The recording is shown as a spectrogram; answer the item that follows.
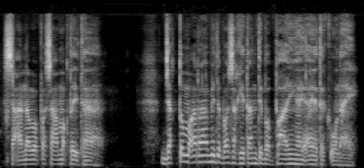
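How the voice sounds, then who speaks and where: A man plays an earnest suitor in a radio drama, gentle, persistent and deeply smitten. He has an Ilocano accent and a fairly low, husky voice. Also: lively intonation, normal speed. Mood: earnest, tender.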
